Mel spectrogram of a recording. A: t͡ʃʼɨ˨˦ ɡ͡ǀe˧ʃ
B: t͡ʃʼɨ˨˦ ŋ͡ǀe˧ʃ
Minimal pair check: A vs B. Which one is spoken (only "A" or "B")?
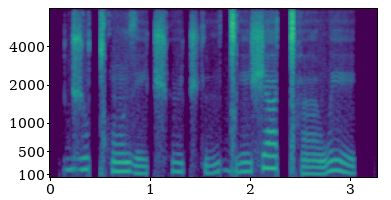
A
